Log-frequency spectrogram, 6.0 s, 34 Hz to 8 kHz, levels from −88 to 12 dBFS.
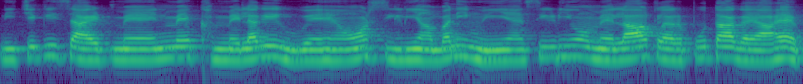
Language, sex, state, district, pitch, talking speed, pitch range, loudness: Hindi, female, Bihar, Gopalganj, 170 Hz, 240 wpm, 165-190 Hz, -21 LUFS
